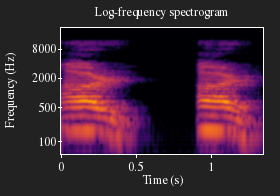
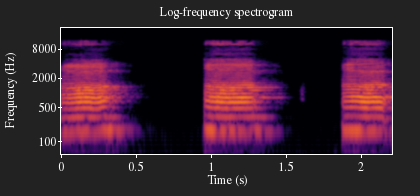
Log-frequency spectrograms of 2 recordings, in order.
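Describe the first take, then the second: First: It ends with a slight r sound. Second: It ends on an open vowel without r. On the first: This is how American speakers say it. "অল্প একটু রয়ের উচ্চারণ করেন" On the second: This is how British speakers say it. "শুধু আ যদি বলে রেখে দেন"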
